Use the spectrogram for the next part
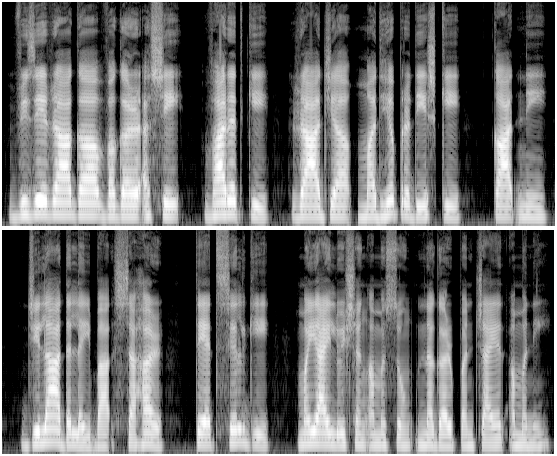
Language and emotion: Manipuri, neutral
